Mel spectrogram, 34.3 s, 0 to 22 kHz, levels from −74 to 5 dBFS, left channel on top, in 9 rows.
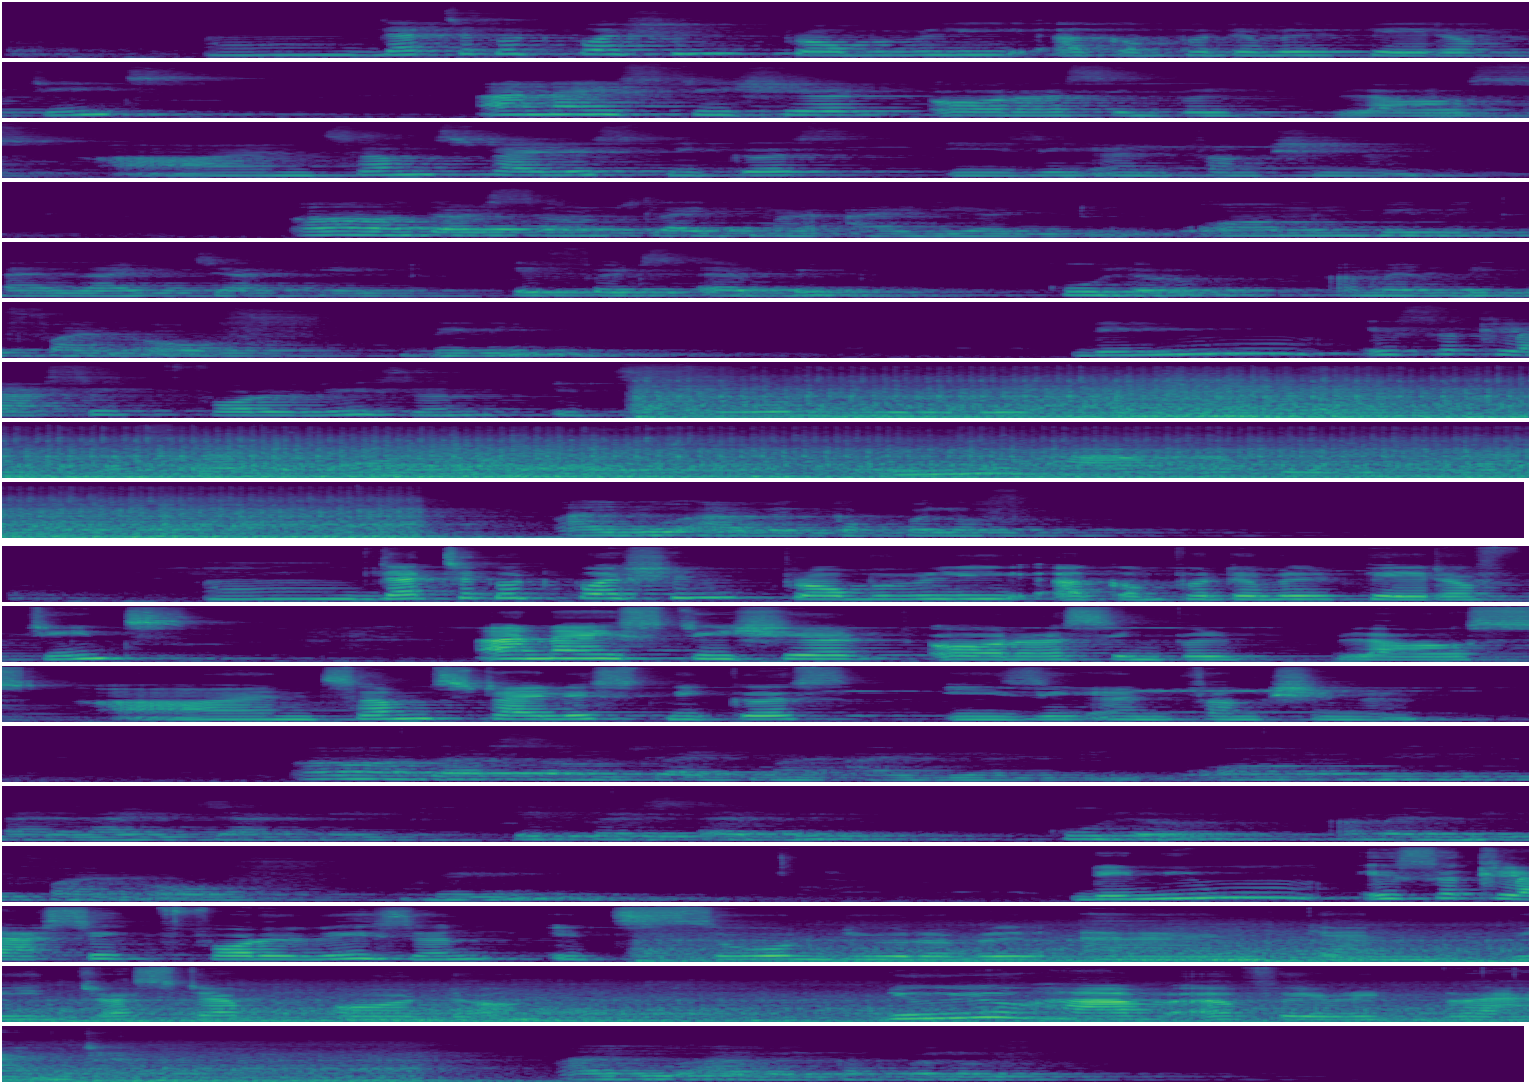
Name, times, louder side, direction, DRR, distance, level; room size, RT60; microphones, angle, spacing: voice 1, 0.5-4.3 5.0-11.2 21.8-28.1 28.9-30.9, right 8 dB, 75° right, 17 dB, 0.4 m, -27 dB
voice 2, 12.2-16.3 16.5-17.5 17.9-20.5 31.9-33.1, left 1 dB, 80° left, 2 dB, 2.7 m, -34 dB
sound 1, 24.5-31.6, left 4 dB, 65° left, 0.8 m, -29 dB
13.5 x 11.0 x 5.7 m, 1.1 s
head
